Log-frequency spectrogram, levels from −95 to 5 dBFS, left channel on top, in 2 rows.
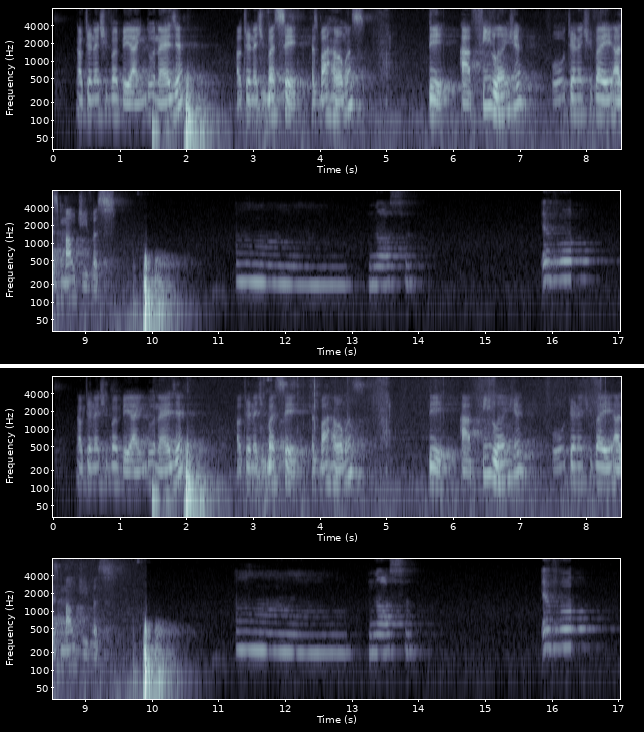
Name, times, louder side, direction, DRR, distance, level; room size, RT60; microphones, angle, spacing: voice 1, 0.3-2.0 2.7-4.7 5.6-7.0 7.5-9.4, left 3 dB, 75° left, 1.6 m, -32 dB
sound 1, 1.5-9.9, right 1 dB, 70° right, 1.4 m, -35 dB
voice 2, 11.3-13.0 13.3-14.0 15.8-16.3, equal, 35° right, 2.2 m, -44 dB
30.0 x 26.0 x 7.4 m
head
